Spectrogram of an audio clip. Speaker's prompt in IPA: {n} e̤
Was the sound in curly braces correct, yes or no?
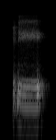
no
